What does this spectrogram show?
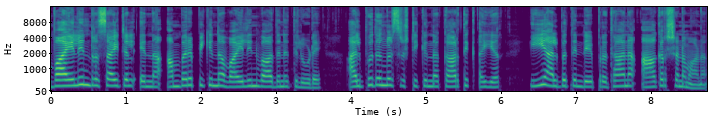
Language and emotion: Malayalam, neutral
